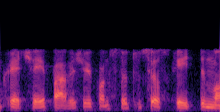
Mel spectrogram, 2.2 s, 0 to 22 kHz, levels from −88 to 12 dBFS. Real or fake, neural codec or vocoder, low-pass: real; none; 3.6 kHz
